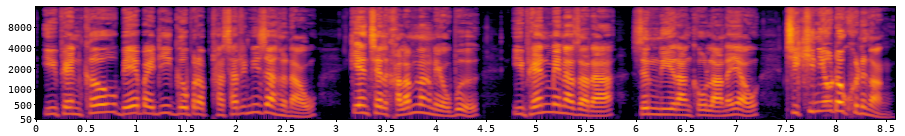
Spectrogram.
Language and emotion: Bodo, angry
